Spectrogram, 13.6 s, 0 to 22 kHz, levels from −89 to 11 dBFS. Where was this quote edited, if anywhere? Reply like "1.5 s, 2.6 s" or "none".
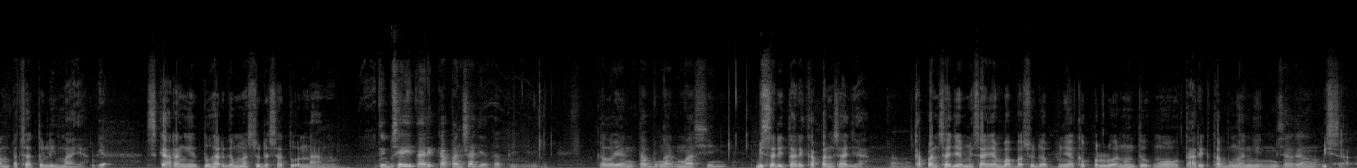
3.7 s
